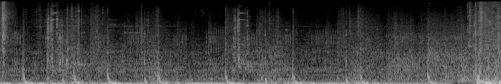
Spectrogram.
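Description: Rapid bursts of gunfire from the video game Cyberpunk 2077, a dense clatter of repeated shots with mechanical clanks, loud and close throughout, with no talking.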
